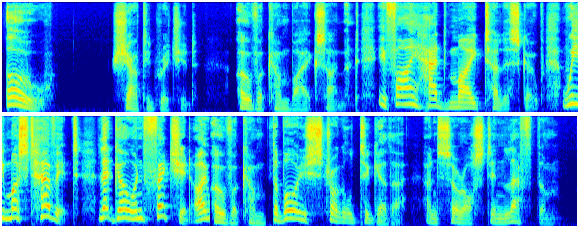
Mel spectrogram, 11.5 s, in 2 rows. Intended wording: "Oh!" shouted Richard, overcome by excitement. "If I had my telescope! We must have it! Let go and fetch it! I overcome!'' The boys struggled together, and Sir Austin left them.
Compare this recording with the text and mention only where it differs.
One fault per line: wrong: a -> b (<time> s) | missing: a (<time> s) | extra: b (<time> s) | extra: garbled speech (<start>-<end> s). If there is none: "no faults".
no faults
